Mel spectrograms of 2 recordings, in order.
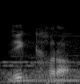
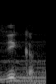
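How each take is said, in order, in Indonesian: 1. Kata ini berakhir dengan vokal setelah r. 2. Kata ini berhenti pada r di akhir.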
